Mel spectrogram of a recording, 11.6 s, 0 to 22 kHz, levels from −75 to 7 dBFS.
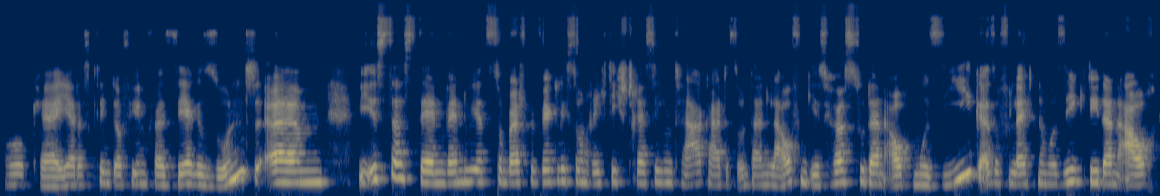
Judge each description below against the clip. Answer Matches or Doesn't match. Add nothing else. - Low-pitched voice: Doesn't match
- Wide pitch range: Doesn't match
